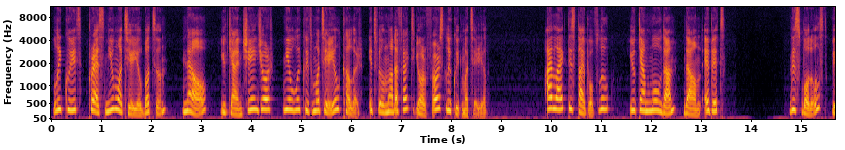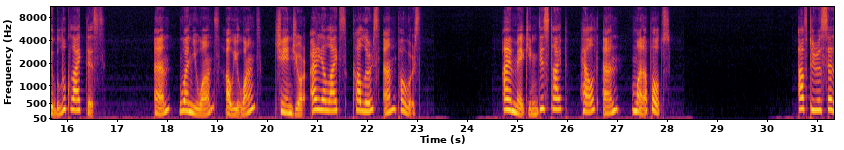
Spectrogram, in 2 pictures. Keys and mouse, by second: 2.6 click, 4.1 click, 8.4 click, 9.1 KP_0, 10.6 a, 10.9 click, 11.3 click, 12.0 g, 12.4 z, 14.2 click, 14.5 g, 14.6 z, 15.7 q, 15.7 w, 16.4-16.7 drag, 17.4 click, 17.7-18.0 drag, 18.6 g, 18.9 x, 20.4 KP_0, 20.9 r, 21.6 click, 22.2 click, 23.0 KP_0, 23.6 click, 23.8 click, 24.4 KP_0, 25.0 KP_0, 25.7 r, 26.6 ctrl+s, 29.2 click, 29.6-31.3 typing, 30.6 middle click.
